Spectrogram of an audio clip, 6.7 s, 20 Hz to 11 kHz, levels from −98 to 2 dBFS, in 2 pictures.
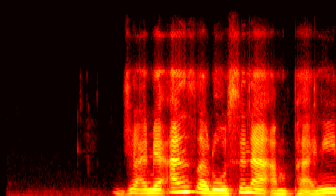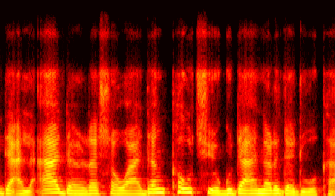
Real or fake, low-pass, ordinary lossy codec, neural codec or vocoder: real; 7.2 kHz; Opus, 24 kbps; none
